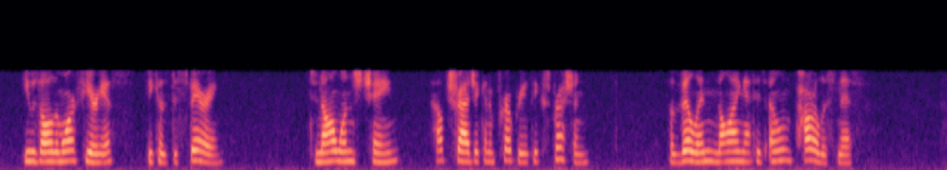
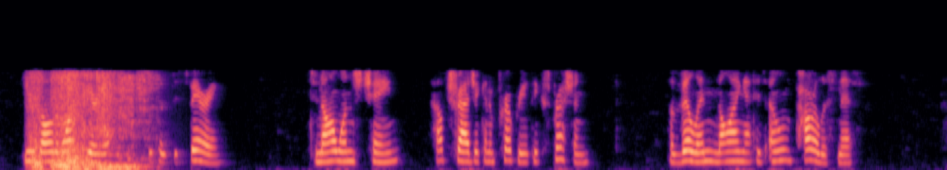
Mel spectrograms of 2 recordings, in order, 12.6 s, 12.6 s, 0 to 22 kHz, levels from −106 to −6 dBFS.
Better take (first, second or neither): first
